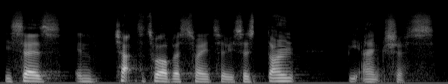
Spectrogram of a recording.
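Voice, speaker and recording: A man preaching a sermon in a church. He talks in a conversational way and gets animated when he tells stories. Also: medium pitch, measured pace. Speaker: pastor.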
